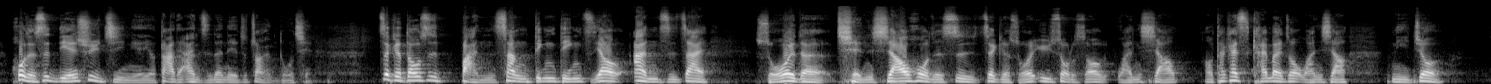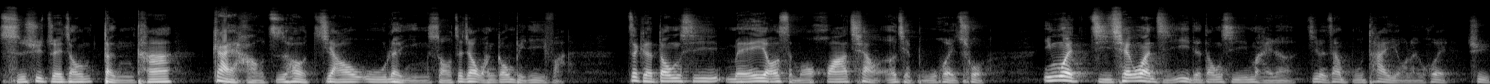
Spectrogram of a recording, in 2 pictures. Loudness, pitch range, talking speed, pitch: -16 LUFS, 110-145 Hz, 245 characters per minute, 120 Hz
